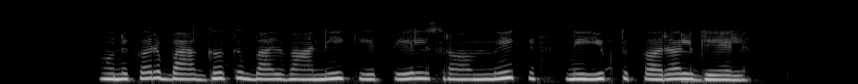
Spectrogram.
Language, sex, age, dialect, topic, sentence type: Maithili, female, 25-30, Southern/Standard, agriculture, statement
